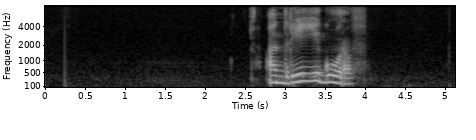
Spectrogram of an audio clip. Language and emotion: Russian, neutral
